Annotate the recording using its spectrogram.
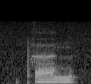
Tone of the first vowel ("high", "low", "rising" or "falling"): low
